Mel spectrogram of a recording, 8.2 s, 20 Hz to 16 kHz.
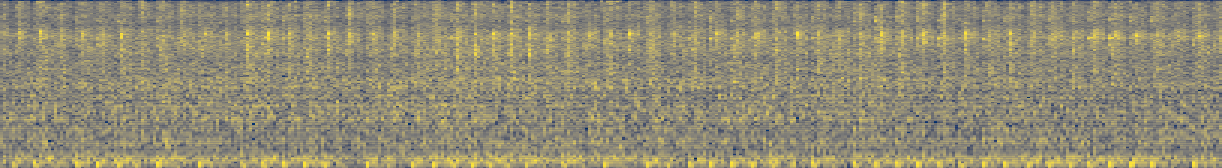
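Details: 1964 Cushman Scotsman golf cart single-cylinder, governor disconnected: chugs at lumpy uneven idle, about three or four pulses a second, while carburetor adjustment screws are being tuned.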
